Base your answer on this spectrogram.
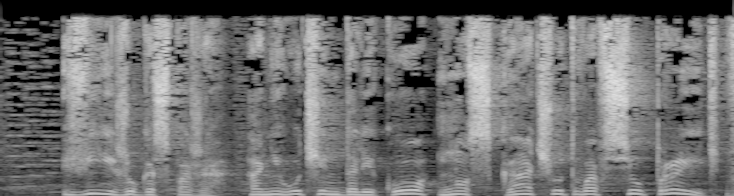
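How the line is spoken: Excited exclamation. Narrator (Russian): воскликнула пастушка

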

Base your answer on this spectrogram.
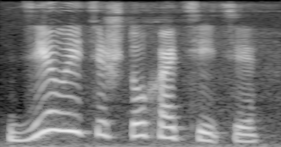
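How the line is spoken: Dry. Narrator (Russian): сухо произнесла я

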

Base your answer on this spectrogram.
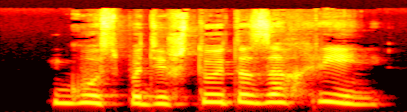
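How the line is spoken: Terrified strained words. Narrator (Russian): Чуть не икая от страха, выдавила я

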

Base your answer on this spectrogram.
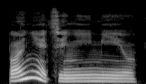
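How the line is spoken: Snorting grunt. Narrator (Russian): хмыкнул Кир

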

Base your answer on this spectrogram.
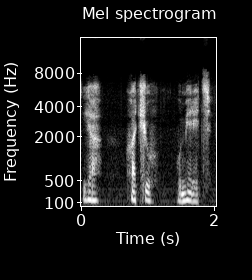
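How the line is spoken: Feverish whisper. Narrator (Russian): Ответом стал горячечный шепот

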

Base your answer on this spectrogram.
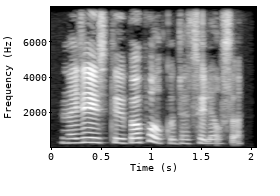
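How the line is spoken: Cool tone. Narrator (Russian): сказал он прохладным тоном

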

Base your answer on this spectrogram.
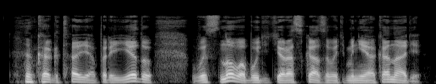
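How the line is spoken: Laughing. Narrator (Russian): засмеялся Дронго

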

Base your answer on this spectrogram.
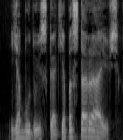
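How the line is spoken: Sob. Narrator (Russian): всхлипнула Марью уже в дверях

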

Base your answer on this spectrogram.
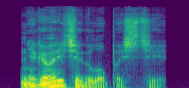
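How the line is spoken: Quiet. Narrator (Russian): тихо сказал Хольц

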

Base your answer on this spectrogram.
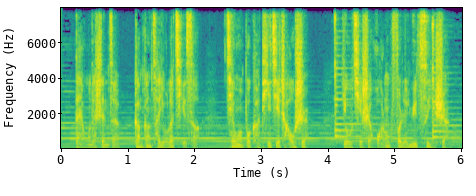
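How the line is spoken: Low urgent instruction. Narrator (Chinese): 低声嘱咐道

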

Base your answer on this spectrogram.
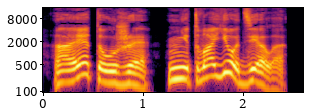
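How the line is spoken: Growling. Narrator (Russian): рыкнул Арвин

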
